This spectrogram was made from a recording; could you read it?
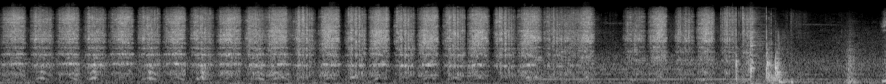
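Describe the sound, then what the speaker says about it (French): A hand saw cuts through a wooden log outdoors in rapid, regular push-pull strokes, close and loud, slowing briefly near the end as the cut finishes. "Puis, je peux scier l'intégralité de mon rondin."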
